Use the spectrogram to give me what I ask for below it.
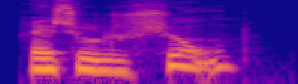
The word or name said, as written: RESOLUTIONER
